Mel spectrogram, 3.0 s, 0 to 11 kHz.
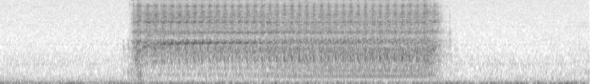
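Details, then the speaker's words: Cavalier, headlamp levelling switch stepped to position 1, second microphone set up: short steady high-pitched electric whir of about 1.5 s, starting and stopping cleanly; levelling motors working normally. "can hear that move from here. Number 2. Number 3. Brilliant. That sounds like that they are working."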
